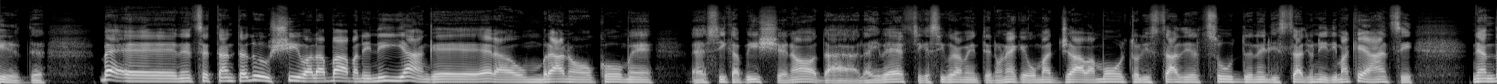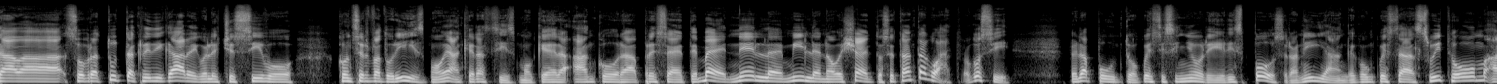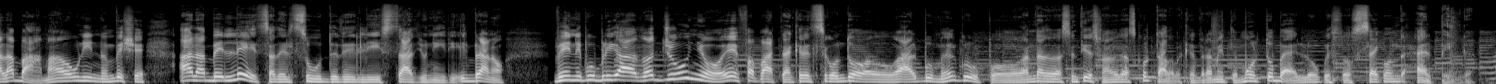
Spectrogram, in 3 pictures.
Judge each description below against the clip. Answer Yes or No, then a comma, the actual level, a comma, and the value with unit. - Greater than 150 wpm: No, average, 145 wpm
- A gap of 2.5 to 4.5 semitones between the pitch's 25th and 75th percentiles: No, average, 5.3 semitones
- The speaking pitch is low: Yes, low, 125 Hz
